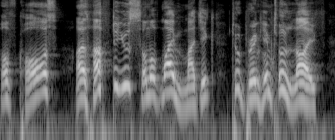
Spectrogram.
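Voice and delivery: loud hearty Santa voice to himself; Santa musing. A narrator's reading. Santa deciding to use his magic: loud musing Santa voice. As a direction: think it aloud like a jolly old man. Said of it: "thought Santa Claus to himself".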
